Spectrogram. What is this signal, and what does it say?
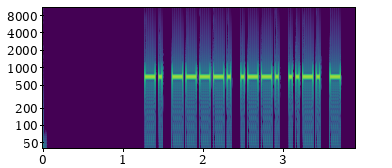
Morse code, heard as a keyed tone, about 28 wpm, 700 Hz. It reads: N9PFT
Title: USA Call Signs - 3x Character Spacing - 28wpm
